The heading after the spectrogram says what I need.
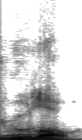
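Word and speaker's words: Rouleau: that could be interesting my last name is rulo it's a bit hard to pronounce for english people so i put a phonetic way of pronouncing it r-u-l-o as opposed to r-o-u-l-e-a-u so it if you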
